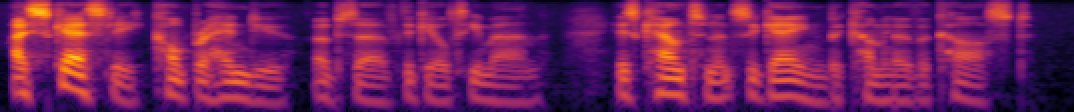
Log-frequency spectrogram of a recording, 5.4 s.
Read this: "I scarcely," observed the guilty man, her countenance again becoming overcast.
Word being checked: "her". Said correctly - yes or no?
no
